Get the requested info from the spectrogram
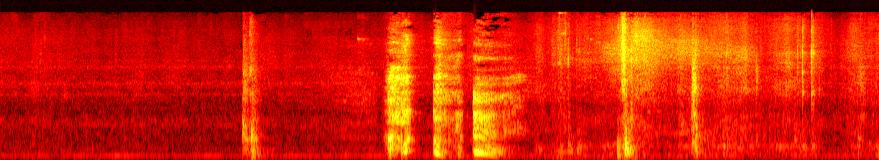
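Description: Comic books and a corrugated cardboard shipping box being handled: a sharp click about two seconds in, then paper rustling and light knocks from about four seconds on. A short vocal sound, like a cough or grunt, comes about three seconds in, over a low steady hum.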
